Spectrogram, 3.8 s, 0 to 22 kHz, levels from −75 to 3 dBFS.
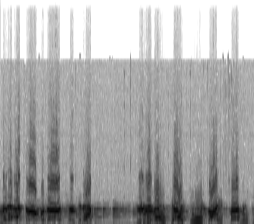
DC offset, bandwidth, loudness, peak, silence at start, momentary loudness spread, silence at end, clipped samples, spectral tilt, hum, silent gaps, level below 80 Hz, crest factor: under 0.1%; over 20 kHz; -5 LUFS; 0 dBFS; 0 s; 8 LU; 0 s; 6%; -1 dB/octave; none; none; -34 dBFS; 6 dB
